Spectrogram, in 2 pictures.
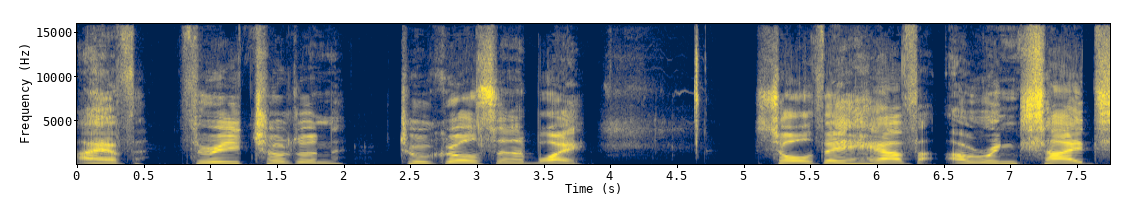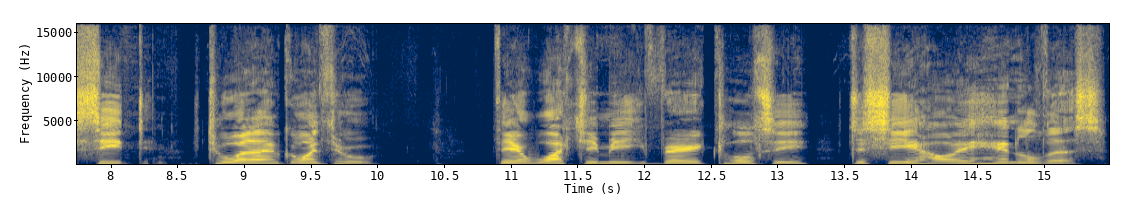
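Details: Adult man diagnosed with cerebellar ataxia, thought to be genetic and expected to worsen, affecting speech, coordination and balance but not thinking: ataxic dysarthria.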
